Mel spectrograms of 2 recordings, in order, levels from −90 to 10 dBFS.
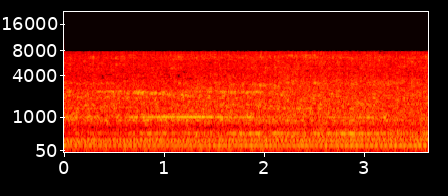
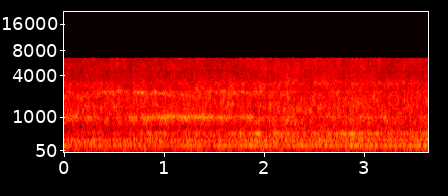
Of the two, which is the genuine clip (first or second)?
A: first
